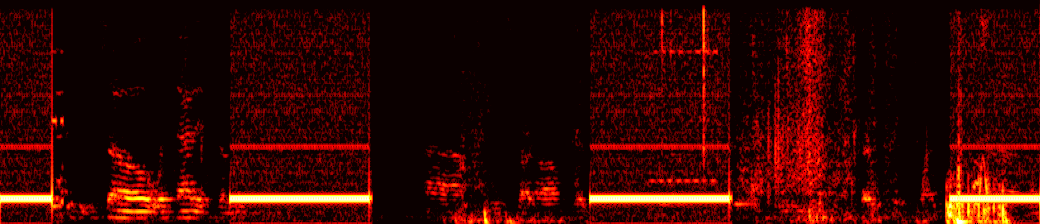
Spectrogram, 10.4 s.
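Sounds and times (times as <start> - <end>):
telephone tone on a call to Pepco: 0.0 - 0.6, 2.3 - 3.8, 5.9 - 7.3, 9.5 - 10.3
low thumps: 9.5 - 10.3.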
